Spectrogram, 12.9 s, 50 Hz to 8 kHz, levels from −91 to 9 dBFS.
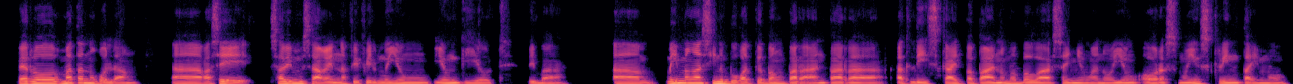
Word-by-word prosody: Pero 165 Hz, +2 st, +3 dB
matanong 180 Hz, -1 st, +2 dB
ko 135 Hz, -, 0 dB
lang, 95 Hz, -2 st, -1 dB, 0.4 s
ah, 125 Hz, -1 st, 0 dB
kasi, 140 Hz, -1 st, 0 dB, 0.2 s
sabi 160 Hz, +2 st, +1 dB
mo 160 Hz, -, +4 dB
sa 140 Hz, -8 st, +1 dB
'kin 110 Hz, +2 st, 0 dB
nafi-feel 130 Hz, +1 st, -3 dB
mo 120 Hz, -, -1 dB
yung 115 Hz, -2 st, 0 dB
yung 115 Hz, -1 st, +2 dB
guilt 95 Hz, 0 st, -4 dB, 0.3 s
'di 105 Hz, -, -3 dB
ba? 85 Hz, +5 st, -5 dB, 0.5 s
Ah, 125 Hz, 0 st, +1 dB, 0.2 s
may 165 Hz, +4 st, +5 dB
mga 185 Hz, -2 st, +5 dB
sinubukan 145 Hz, -6 st, +3 dB
ka 130 Hz, -, -3 dB
bang 120 Hz, 0 st, -1 dB
paraan 105 Hz, -2 st, 0 dB
para 100 Hz, -2 st, 0 dB
at 115 Hz, -, +1 dB
least 125 Hz, -1 st, -2 dB
kahit 120 Hz, -1 st, +2 dB
papano 110 Hz, -3 st, +2 dB
mabawasan 105 Hz, -3 st, 0 dB
yung 95 Hz, -1 st, -4 dB
ano, 95 Hz, +1 st, -3 dB
yung 105 Hz, 0 st, 0 dB
oras 110 Hz, -1 st, -3 dB
mo, 105 Hz, -, -1 dB
yung 120 Hz, +2 st, +1 dB
screen 115 Hz, -3 st, -1 dB
time 90 Hz, -3 st, -1 dB
mo? 90 Hz, +1 st, -3 dB
115 Hz, 180 wpm, -23 LUFS, 105-135 Hz, 0.5 s, may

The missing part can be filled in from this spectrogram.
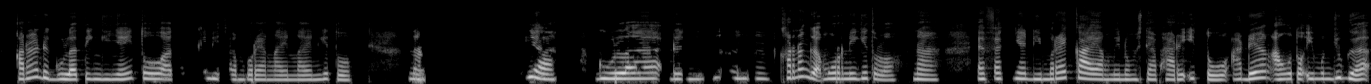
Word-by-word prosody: karena 250 Hz, +4 st, +1 dB
ada 300 Hz, -, +2 dB
gula 235 Hz, -1 st, +5 dB
tingginya 235 Hz, -1 st, 0 dB
itu 275 Hz, -1 st, -3 dB, 0.2 s
atau 225 Hz, +3 st, -7 dB
mungkin 280 Hz, -, -13 dB
dicampur 225 Hz, -2 st, -5 dB
yang 215 Hz, -1 st, -4 dB
lain-lain, 215 Hz, 0 st, -2 dB
gitu. 250 Hz, -3 st, -4 dB, 0.7 s
Nah 240 Hz, -, +1 dB, 1.1 s
iya, 325 Hz, -5 st, +6 dB, 0.6 s
gula 265 Hz, -1 st, +7 dB, 0.4 s
dan 250 Hz, 0 st, -1 dB
juga 265 Hz, +6 st, -11 dB
heeh 275 Hz, -2 st, -3 dB
heeh, 265 Hz, -1 st, -4 dB, 0.2 s
karena 295 Hz, +3 st, 0 dB
nggak 250 Hz, -, +3 dB
murni 265 Hz, -1 st, +3 dB
gitu 275 Hz, -2 st, -2 dB
loh, 205 Hz, 0 st, -5 dB, 0.2 s
nah 235 Hz, -2 st, +1 dB, 0.5 s
efeknya 265 Hz, +1 st, -1 dB
di -, -, +2 dB
mereka 285 Hz, +3 st, +1 dB
yang 230 Hz, -1 st, +1 dB
minum 225 Hz, 0 st, 0 dB
setiap 230 Hz, -1 st, -5 dB
hari 225 Hz, 0 st, 0 dB
itu 275 Hz, -5 st, -3 dB, 0.2 s
ada 245 Hz, +1 st, +3 dB
yang 305 Hz, -, -2 dB
autoimun 255 Hz, +1 st, 0 dB
juga, 275 Hz, -6 st, +4 dB
250 Hz, 155 wpm, -23 LUFS, 230-270 Hz, 1.1 s, gula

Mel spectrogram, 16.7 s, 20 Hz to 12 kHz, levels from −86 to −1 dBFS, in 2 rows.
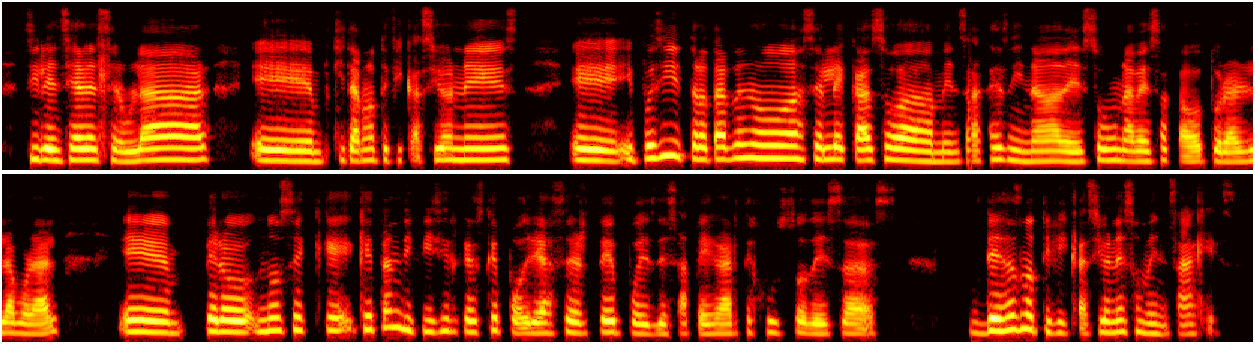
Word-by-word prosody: silenciar 225 Hz, -2 st, +5 dB
el 225 Hz, -1 st, +4 dB
celular, 230 Hz, +3 st, +2 dB, 0.2 s
eh, 205 Hz, -2 st, +3 dB
quitar 220 Hz, -2 st, -3 dB
notificaciones, 225 Hz, +1 st, -1 dB, 0.3 s
eh, 220 Hz, -3 st, +4 dB
y -, -, -5 dB
pues 260 Hz, +6 st, +1 dB
sí, 310 Hz, 0 st, +3 dB
tratar 245 Hz, -3 st, +1 dB
de 270 Hz, +1 st, -1 dB
no 260 Hz, -1 st, +3 dB
hacerle 245 Hz, -1 st, +1 dB
caso 225 Hz, +2 st, 0 dB
a 210 Hz, -3 st, +3 dB
mensajes, 205 Hz, +5 st, -6 dB
ni 215 Hz, -2 st, -4 dB
nada 100 Hz, -, -3 dB
de 100 Hz, -1 st, -1 dB
eso, 220 Hz, -, -3 dB
una 220 Hz, -2 st, -2 dB
vez 200 Hz, 0 st, -4 dB
acabado 100 Hz, -, -4 dB
tu -, -, -6 dB
horario 95 Hz, +1 st, -3 dB
laboral, 100 Hz, +1 st, -2 dB, 0.4 s
eh, 225 Hz, -3 st, +4 dB
pero 230 Hz, -2 st, +6 dB
no 250 Hz, +2 st, -1 dB
sé, 260 Hz, +1 st, -4 dB
¿qué 255 Hz, +1 st, -5 dB
qué 275 Hz, -1 st, -3 dB
tan 325 Hz, +4 st, -4 dB
difícil 240 Hz, -3 st, -5 dB
crees 225 Hz, -1 st, -2 dB
que 255 Hz, -, -4 dB
podría 205 Hz, -1 st, -2 dB
serte, 215 Hz, +1 st, +1 dB
pues 195 Hz, -3 st, -5 dB
desapegarte, 100 Hz, -, -7 dB
justo 215 Hz, -, -7 dB
de 95 Hz, -1 st, -2 dB
esas, 100 Hz, 0 st, -7 dB, 0.4 s
de 225 Hz, +2 st, +6 dB
esas 270 Hz, +3 st, +3 dB
notificaciones 225 Hz, -3 st, -3 dB
o -, -, -6 dB
mensajes? 190 Hz, 0 st, -10 dB
225 Hz, 175 wpm, -20 LUFS, 200-235 Hz, 0.4 s, pero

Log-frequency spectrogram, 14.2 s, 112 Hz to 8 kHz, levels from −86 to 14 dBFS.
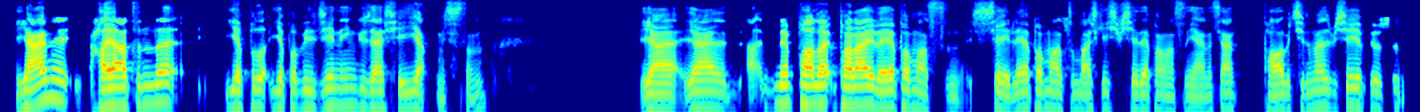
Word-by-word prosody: Yani, 180 Hz, -, +5 dB, 0.2 s
hayatında 145 Hz, -, +5 dB, 0.5 s
yapıla 130 Hz, +1 st, -4 dB
yapabileceğin 130 Hz, +1 st, -7 dB
en 140 Hz, 0 st, -11 dB
güzel 125 Hz, -2 st, -3 dB
şeyi 120 Hz, -1 st, -9 dB
yapmışsın. 95 Hz, -7 st, -9 dB, 1.5 s
Ya, 115 Hz, -1 st, +1 dB
yani, 125 Hz, -3 st, -1 dB, 0.2 s
ay, -, -, -8 dB
ne 155 Hz, 0 st, +1 dB
pal 160 Hz, 0 st, +5 dB
parayla 150 Hz, -3 st, +6 dB
yapamazsın, 125 Hz, -6 st, -3 dB
şeyle 110 Hz, +1 st, -6 dB
yapamazsın, 120 Hz, -2 st, -6 dB
başka 110 Hz, +3 st, -7 dB
hiçbir 120 Hz, -, -9 dB
şey 115 Hz, -, -6 dB
ile 115 Hz, -, -5 dB
yapamazsın. 110 Hz, -1 st, -11 dB
Yani, 105 Hz, 0 st, -10 dB
sen 120 Hz, +3 st, -7 dB, 0.3 s
paha 110 Hz, +1 st, -2 dB
biçilmez 130 Hz, +4 st, -7 dB
bir -, -, -14 dB
şey 145 Hz, +6 st, -4 dB
yapıyorsun. 130 Hz, -2 st, -10 dB
125 Hz, 120 wpm, -25 LUFS, 115-140 Hz, 1.5 s, parayla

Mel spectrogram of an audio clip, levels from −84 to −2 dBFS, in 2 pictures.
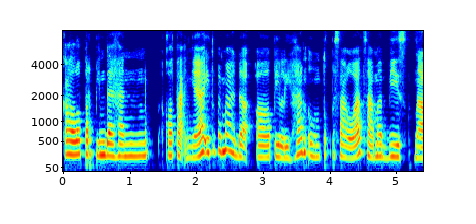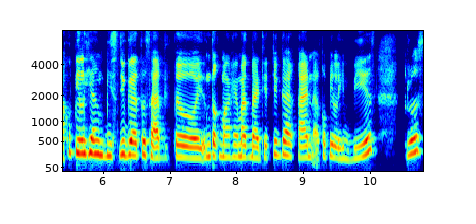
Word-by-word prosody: Kalau 255 Hz, 0 st, +3 dB
perpindahan 230 Hz, -2 st, 0 dB, 0.2 s
kotanya, 235 Hz, +1 st, 0 dB
itu 285 Hz, +2 st, -5 dB
memang 310 Hz, +1 st, +2 dB
ada, 220 Hz, -, -1 dB
eee, 205 Hz, 0 st, -1 dB
pilihan 215 Hz, +6 st, -2 dB
untuk 225 Hz, +3 st, -8 dB
pesawat 220 Hz, +1 st, -1 dB
sama 220 Hz, 0 st, -2 dB
bis. 215 Hz, +2 st, -2 dB, 0.2 s
Nah 190 Hz, -2 st, 0 dB
aku -, -, -5 dB
pilih 265 Hz, -2 st, +6 dB
yang 260 Hz, -2 st, +6 dB
bis 230 Hz, 0 st, -3 dB
juga 250 Hz, -2 st, +5 dB
tuh 250 Hz, -, +5 dB
saat 190 Hz, -5 st, +3 dB
itu, 210 Hz, +2 st, 0 dB, 0.3 s
untuk 220 Hz, +1 st, -1 dB
menghemat 210 Hz, -1 st, -2 dB
budget 200 Hz, +1 st, -1 dB
juga 240 Hz, -3 st, 0 dB
kan 200 Hz, +1 st, -1 dB
aku 230 Hz, -, -8 dB
pilih 200 Hz, -5 st, -4 dB, 0.2 s
bis, 245 Hz, -, +1 dB, 0.5 s
terus, 285 Hz, +4 st, +3 dB
225 Hz, 165 wpm, -21 LUFS, 210-255 Hz, 0.5 s, pilih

